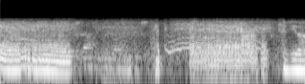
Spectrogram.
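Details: Long, loud, fluttering, groaning heavy snores separated by brief quieter breaths, from a man sleeping in a hotel-room bed; later sounds said to mimic flatulence; snoring.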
